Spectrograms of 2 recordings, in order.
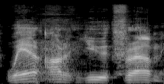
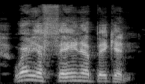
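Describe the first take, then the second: First: Very slow, word by word for a foreigner; slowed right down. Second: High, loud-ish Glasgow pub slur; thick mock Glasgow accent; mimicked Glaswegian. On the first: Retold or imitated. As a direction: spell it out at half speed. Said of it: "let me slow this down". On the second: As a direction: imitate a bleary Glaswegian, pitched way up. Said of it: "he's all bleary-eyed".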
